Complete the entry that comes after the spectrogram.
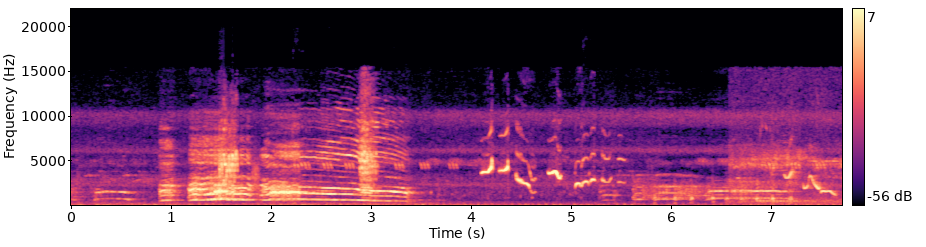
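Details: Rooster crowing with a rising first syllable and a long, falling harmonic drawl, followed by several quick high chirps and twittering from other birds.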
